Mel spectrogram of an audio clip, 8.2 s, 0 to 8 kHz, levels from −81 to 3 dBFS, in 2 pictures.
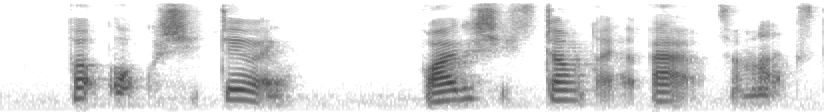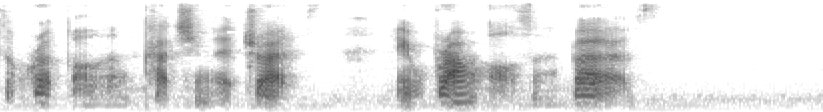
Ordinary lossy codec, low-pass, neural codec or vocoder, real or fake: MP3, 48 kbps; 7.2 kHz; autoencoder, 22.05 kHz, a latent of 192 numbers a frame, VITS, trained on one speaker; fake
